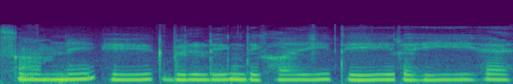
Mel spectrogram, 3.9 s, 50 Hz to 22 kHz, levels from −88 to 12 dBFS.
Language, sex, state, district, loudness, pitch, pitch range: Hindi, female, Haryana, Rohtak, -13 LUFS, 210 Hz, 205-220 Hz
